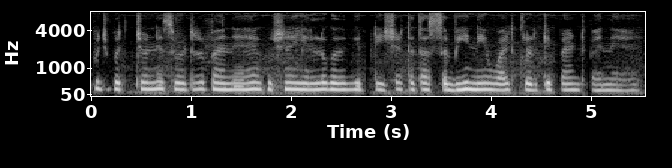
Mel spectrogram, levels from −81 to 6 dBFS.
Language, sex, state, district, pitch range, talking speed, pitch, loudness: Hindi, female, Jharkhand, Deoghar, 220-240 Hz, 235 wpm, 235 Hz, -14 LUFS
